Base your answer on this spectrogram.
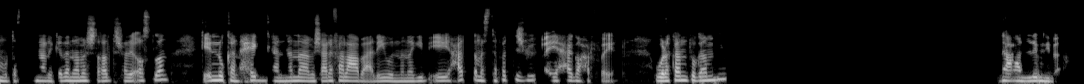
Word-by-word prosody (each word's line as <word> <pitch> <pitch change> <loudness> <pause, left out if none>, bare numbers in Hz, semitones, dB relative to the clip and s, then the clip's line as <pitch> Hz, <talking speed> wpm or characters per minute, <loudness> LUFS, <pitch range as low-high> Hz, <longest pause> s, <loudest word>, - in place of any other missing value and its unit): متفقين 165 +1 -4
على 160 - -1
كده 165 - -4
إن - - +1
أنا 165 - +3
ما 170 - +3
اشتغلتش 165 0 -1
عليه 160 +3 0
أصلًا، 210 +4 -1 0.3
كأنه 195 +1 +5
كان 170 -4 -1
حِجة 185 -2 +3
إن 155 0 -1
أنا 165 -1 +2
مش 155 0 -1
عارف 170 +3 0
ألعب 165 -2 +3
عليه 155 +1 -1
وإن 150 -2 -2
أنا 150 0 -2
أجيب 160 +2 -4
إيه، 170 +1 0
حتى 195 +4 -2
ما - - +1
استفدتش 180 +3 -4
بيه 195 - -4 0.2
بأي 170 - 0
حاجة 170 -1 -1
حرفيّا - - -5 0.4
وركنته 190 +3 +5
جنبي 195 +7 +2 2.7
ده 175 - +1
علّمني 165 -1 +3
بقى. - - -9
170 Hz, 190 wpm, -23 LUFS, 160-180 Hz, 2.7 s, كأنه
